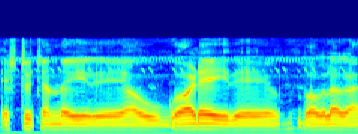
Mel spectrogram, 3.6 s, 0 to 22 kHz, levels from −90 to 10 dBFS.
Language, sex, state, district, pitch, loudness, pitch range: Kannada, male, Karnataka, Raichur, 105 Hz, -16 LUFS, 105-110 Hz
